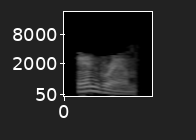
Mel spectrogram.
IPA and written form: 'en,græm (Engram)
